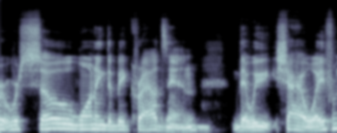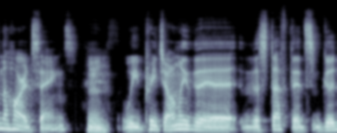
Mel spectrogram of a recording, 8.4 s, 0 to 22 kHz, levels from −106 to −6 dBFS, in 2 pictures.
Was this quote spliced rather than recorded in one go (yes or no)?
no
